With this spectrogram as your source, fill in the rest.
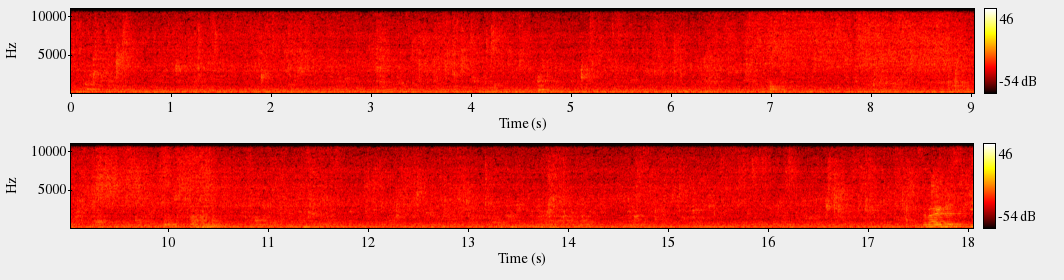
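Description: Tap water runs steadily in a kitchen sink while frozen crab and other seafood are scrubbed, a continuous close splashing hiss with no break throughout.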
